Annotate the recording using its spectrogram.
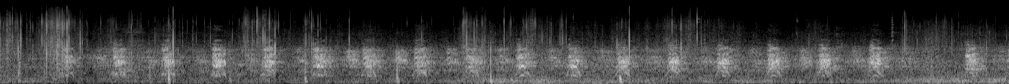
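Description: German shepherd barking steadily at a protection-training helper, about two barks a second, as it guards him after releasing the sleeve.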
